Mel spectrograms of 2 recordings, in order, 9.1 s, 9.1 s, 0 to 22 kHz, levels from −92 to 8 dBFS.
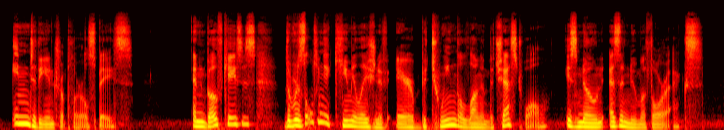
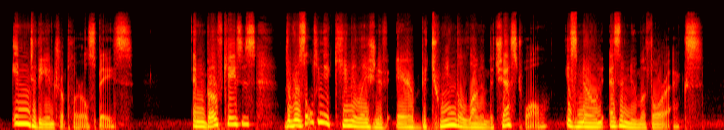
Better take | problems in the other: first | distortion; slight; 11% of the sound clipped

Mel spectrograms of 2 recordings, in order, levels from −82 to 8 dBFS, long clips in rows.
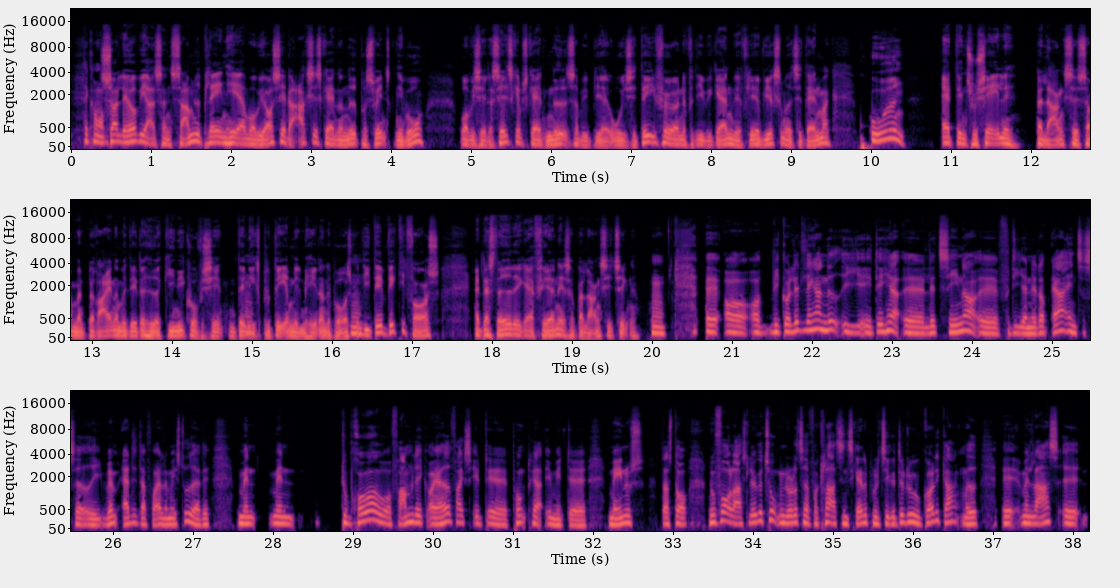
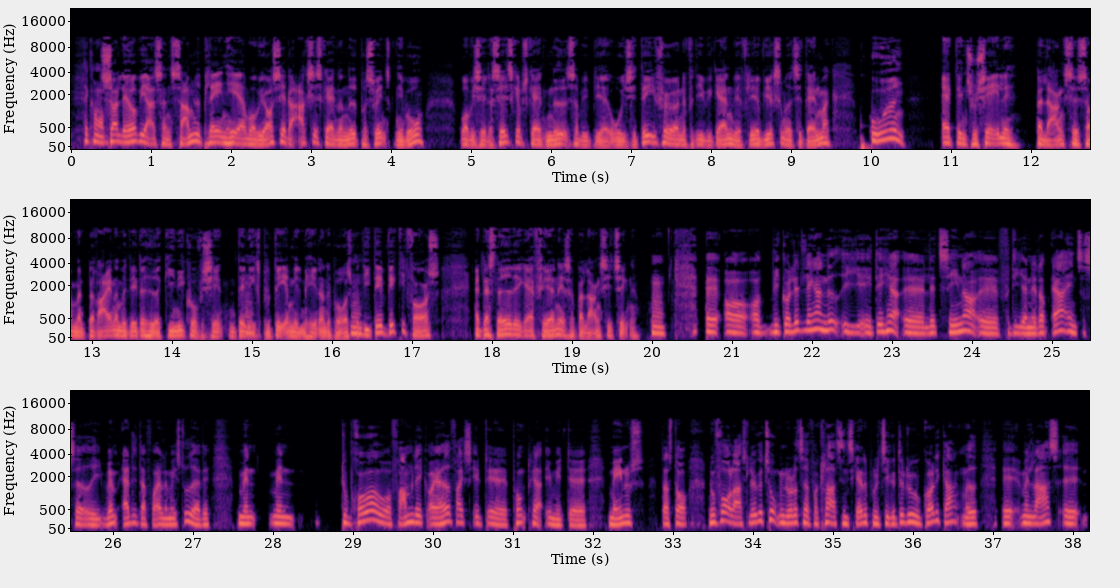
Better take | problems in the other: first | garbled, watery; slightly; nothing above 10.5 kHz

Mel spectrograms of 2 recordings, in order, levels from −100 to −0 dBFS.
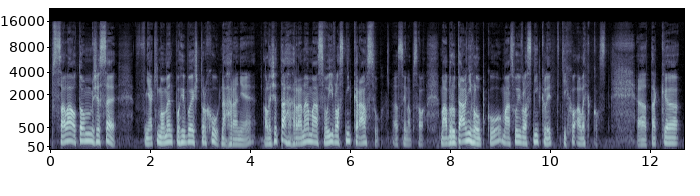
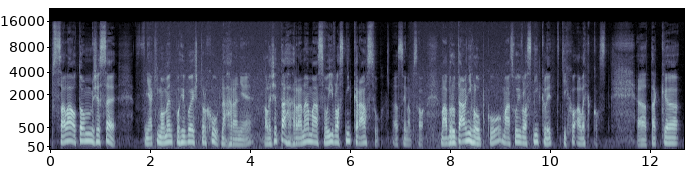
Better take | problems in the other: first | hiss; faint; from 2 to 4.5 s and from 7 to 10 s; 20 dB below the speech

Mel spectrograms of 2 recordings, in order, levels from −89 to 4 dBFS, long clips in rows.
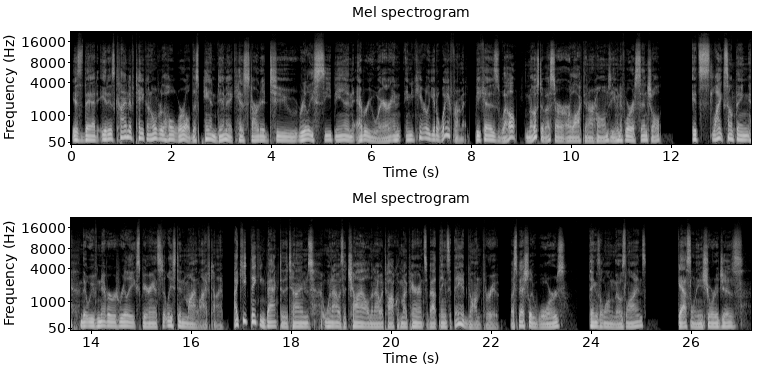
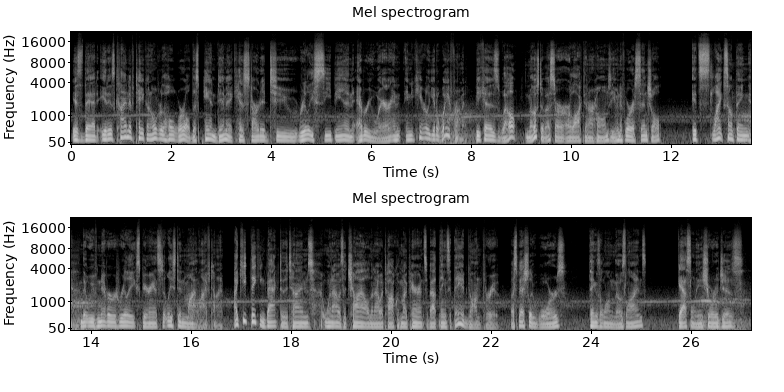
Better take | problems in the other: first | wind noise on the microphone; occasional gusts; 15 dB below the speech

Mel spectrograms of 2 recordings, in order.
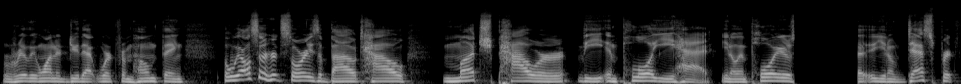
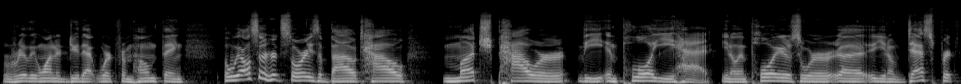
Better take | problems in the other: second | audio cutting out; at 8 s for 0.5 s

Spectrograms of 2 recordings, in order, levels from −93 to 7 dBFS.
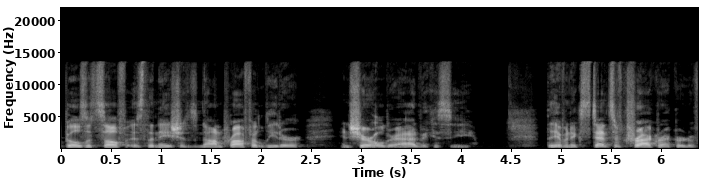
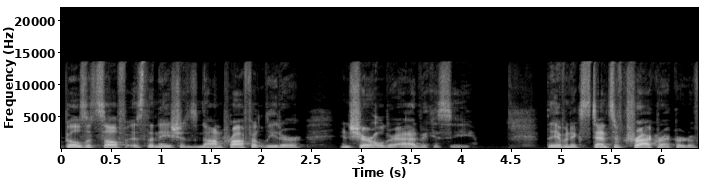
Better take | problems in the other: second | thin; somewhat; fading below 300 Hz

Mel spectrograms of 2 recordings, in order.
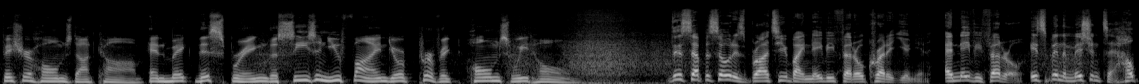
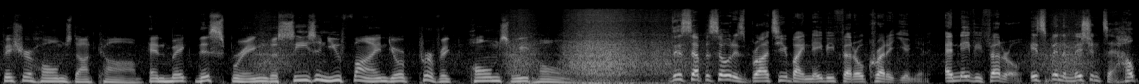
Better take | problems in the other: first | wind noise on the microphone; heavy; 6 dB below the speech; occasional gusts in the first

